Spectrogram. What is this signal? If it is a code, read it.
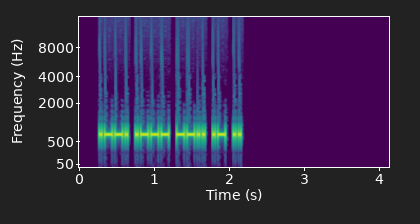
Morse code, heard as a keyed tone, about 36 wpm, 700 Hz. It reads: PJZAI
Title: Code Groups - 5 Letters - 35wpm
